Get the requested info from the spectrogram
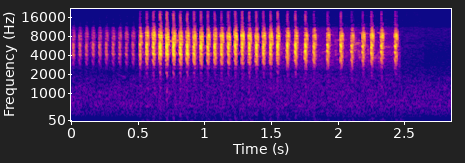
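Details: American red squirrel in a high-mountain whitebark pine forest in mid-September gives a fast, dry rattling chatter of about two dozen harsh pulses over two seconds, slowing slightly at the end; such chatter can signal a pinecone midden nearby.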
